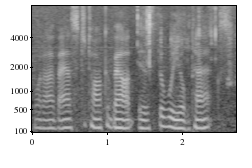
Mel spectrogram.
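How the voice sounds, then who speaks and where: A woman giving a deliberate, measured public comment at a meeting. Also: low-pitched, level tone. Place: indoor meeting room. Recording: faint room noise.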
